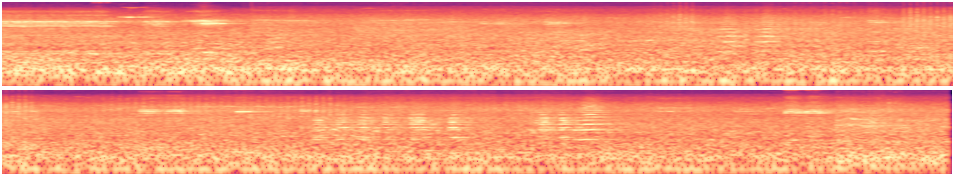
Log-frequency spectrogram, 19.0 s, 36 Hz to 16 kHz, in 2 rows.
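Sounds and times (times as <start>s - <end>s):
idling traffic rumble: 0.0s - 19.0s
vehicle horns honking: 10.9s - 14.3s, 14.9s - 15.8s, 17.4s - 18.0s.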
